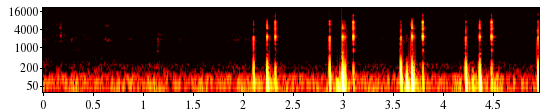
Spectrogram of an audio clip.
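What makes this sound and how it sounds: A medium glass jar filled with a white solid, candle or cream, is held up in one hand and tapped and scratched on its side with the fingernails of the other hand. After a faint, soft scratching opening over a low rumble, sharp dry clicks arrive in four quick clusters, each dying away almost instantly.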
